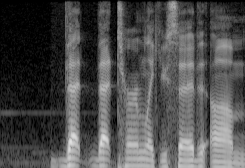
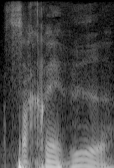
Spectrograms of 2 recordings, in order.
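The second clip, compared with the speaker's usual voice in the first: put-on French accent; 2 semitones lower, slower than usual. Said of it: "I love practicing accents".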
